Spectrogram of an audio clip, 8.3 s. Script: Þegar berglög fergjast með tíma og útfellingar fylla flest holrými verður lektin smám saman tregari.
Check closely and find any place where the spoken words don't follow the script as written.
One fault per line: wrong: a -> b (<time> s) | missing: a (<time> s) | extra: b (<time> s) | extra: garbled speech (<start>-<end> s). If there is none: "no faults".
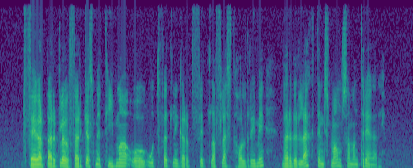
no faults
